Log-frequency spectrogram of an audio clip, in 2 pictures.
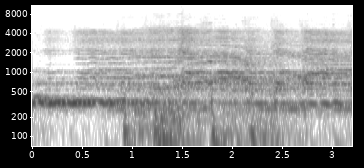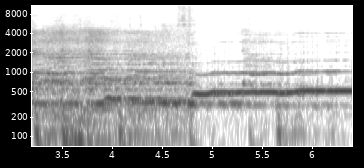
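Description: All-female a cappella group singing: a lead voice over sustained backing harmonies, with a low rhythmic beat underneath. The voices thicken in the middle, and near the end a single high held note comes to the fore again.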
